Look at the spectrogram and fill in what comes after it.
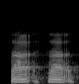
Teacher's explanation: Sala, masala, ya, ma, mim, ya, sudah kita singgung makhrajnya. Kemudian sa di ujung lidah bertemu dengan ujung gigi seri atas. Sa, bukan masala, bukan masa, tapi masa, masala, seperti itu.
